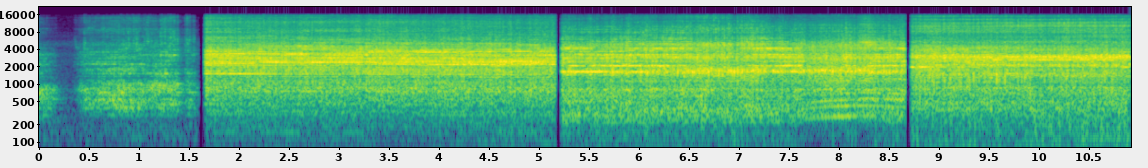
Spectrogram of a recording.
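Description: A scribe scratching a line onto steel square tubing. Then, from just under two seconds in, an angle grinder with a cutoff wheel cuts through the tubing with a loud, steady grinding whine, broken off for an instant twice.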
